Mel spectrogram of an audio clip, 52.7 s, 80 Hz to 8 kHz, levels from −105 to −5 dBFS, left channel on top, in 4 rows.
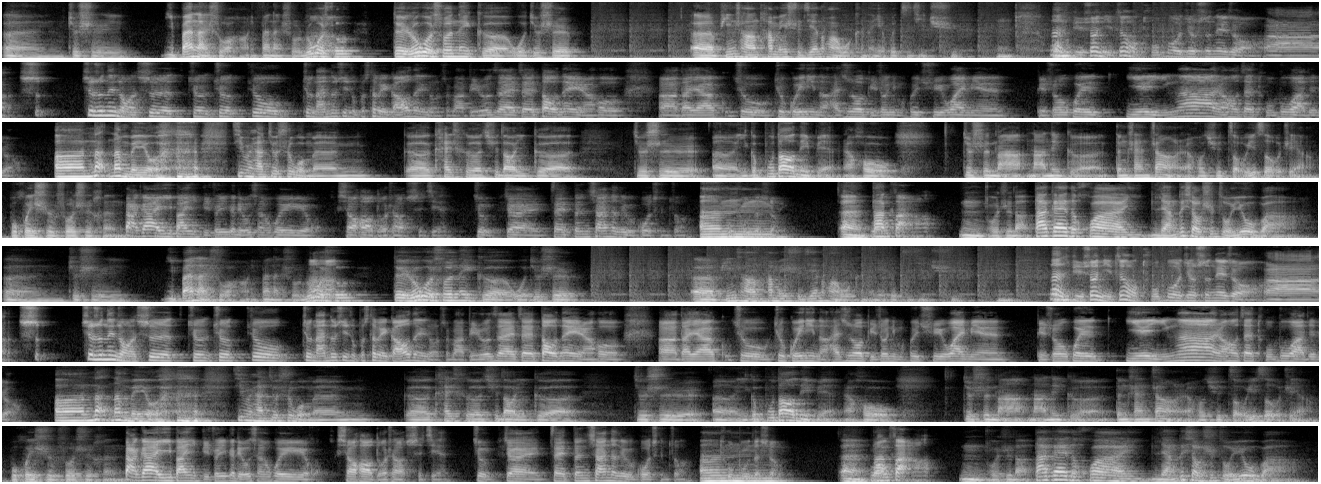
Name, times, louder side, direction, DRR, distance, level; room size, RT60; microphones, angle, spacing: voice 1, 0.0-1.2 1.6-3.5 3.9-5.7 6.9-9.6 9.9-10.7 26.9-30.0 30.4-32.1 32.7-35.5 36.0-40.8 46.5-47.3 47.9-48.4 49.1-52.5, left 3 dB, 70° left, 0.8 m, -27 dB
sound 1, 5.9-12.1, right 2 dB, 35° right, 1.2 m, -45 dB
voice 2, 10.5-13.6 14.0-23.2 23.5-24.2 24.4-26.5 40.7-46.4 46.8-47.0 48.2-48.8, right 4 dB, 75° right, 0.7 m, -33 dB
9.0 x 6.0 x 3.1 m
head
